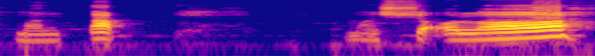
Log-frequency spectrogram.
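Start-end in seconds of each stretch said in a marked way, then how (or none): 1.7-2.8 loud, slow Masya Allah; awed exclamation. Real, not acted. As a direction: marvel at it out loud. Awed at the bowl. (seruan kagum)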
